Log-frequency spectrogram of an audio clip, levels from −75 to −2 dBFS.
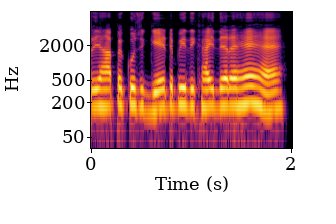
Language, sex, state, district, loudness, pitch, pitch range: Hindi, male, Jharkhand, Garhwa, -12 LUFS, 175 Hz, 170-180 Hz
